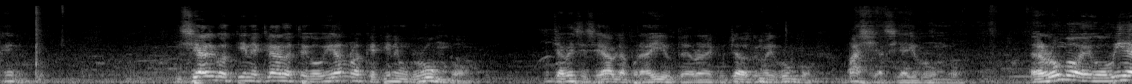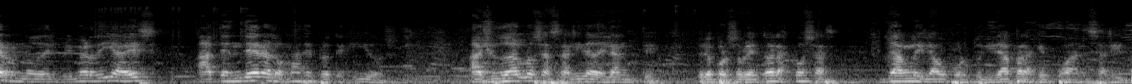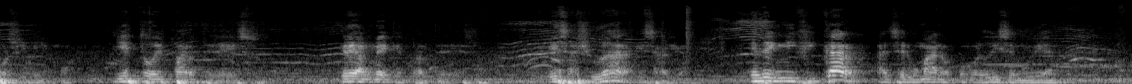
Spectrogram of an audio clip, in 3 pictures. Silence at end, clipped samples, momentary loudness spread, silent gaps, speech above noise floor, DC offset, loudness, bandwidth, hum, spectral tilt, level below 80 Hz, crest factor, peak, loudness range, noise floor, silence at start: 0 s; under 0.1%; 22 LU; none; 24 dB; under 0.1%; -20 LUFS; 15.5 kHz; none; -8 dB/octave; -32 dBFS; 20 dB; 0 dBFS; 5 LU; -43 dBFS; 0 s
